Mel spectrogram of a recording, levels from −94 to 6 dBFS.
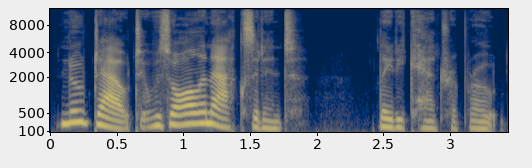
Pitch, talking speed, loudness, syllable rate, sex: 195 Hz, 175 wpm, -19 LUFS, 5.5 syllables/s, female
